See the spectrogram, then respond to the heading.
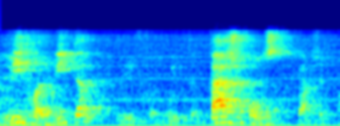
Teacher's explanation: le E de livre, le E de page, je l'articule parce qu'elle va suivi de mots comme 8 ou 11. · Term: E muet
